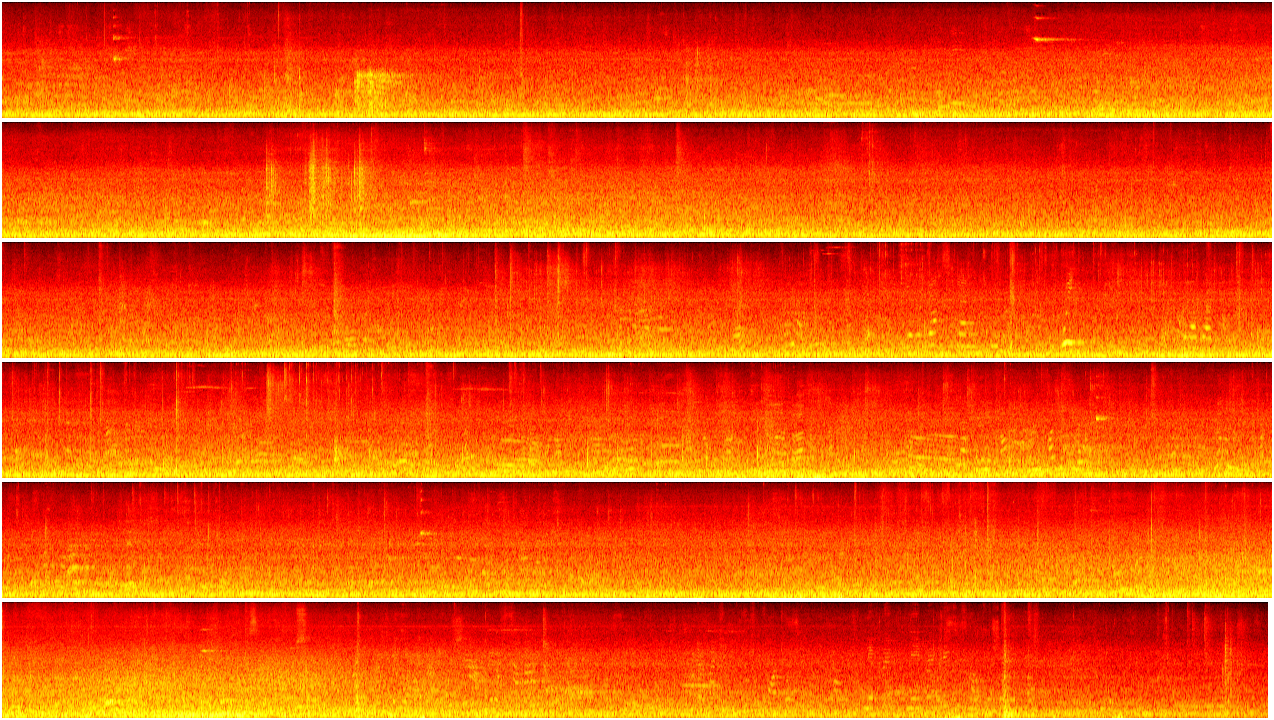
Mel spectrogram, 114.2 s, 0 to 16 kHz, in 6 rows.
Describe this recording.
commercial gallery exit, air conditioning, street, car crossing people talking, Captation ZOOMH4n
